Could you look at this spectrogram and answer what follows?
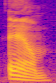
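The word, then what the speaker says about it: М: In the cerillic context, the letter is called am. It's used in every language that has the cerillic script and the sound it makes is m.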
